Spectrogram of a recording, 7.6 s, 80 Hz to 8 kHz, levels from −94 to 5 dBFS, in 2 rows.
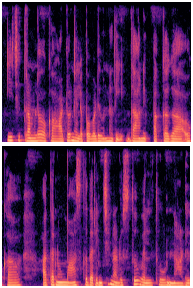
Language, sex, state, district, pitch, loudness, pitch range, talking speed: Telugu, female, Telangana, Hyderabad, 150 Hz, -17 LUFS, 145-160 Hz, 120 wpm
